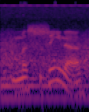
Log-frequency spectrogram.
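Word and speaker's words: Mussina: messina in the game and messina is the way he prefers to have it pronounced all the controversy last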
